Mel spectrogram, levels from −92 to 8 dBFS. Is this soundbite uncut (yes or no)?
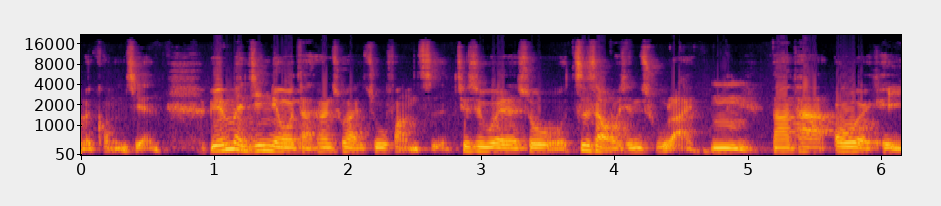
yes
